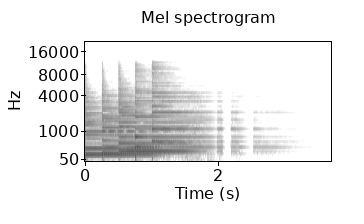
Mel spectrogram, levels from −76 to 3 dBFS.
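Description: Three call audio freezes land close together, at 1.83–1.99, 2.05–2.20 and 2.32–2.54 s: each is a fading buzz filling the gap, likely a starved jitter buffer, then the sound resumes intact.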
